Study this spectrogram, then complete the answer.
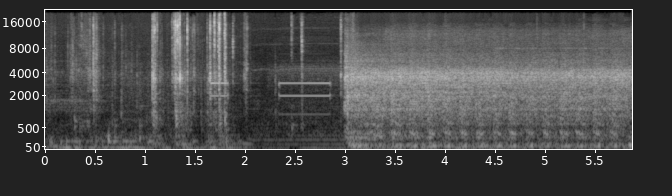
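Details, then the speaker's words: Subaru WRX STI after freeing the alternator cover that had caught in the serpentine belt: starter cranks, chimes sound, then the engine catches and settles into a steady, even idle with no belt squeal or slapping; sounds much better. "Sounds much better this time."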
